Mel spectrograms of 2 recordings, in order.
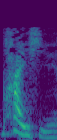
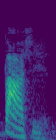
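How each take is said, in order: First: The first syllable is pronounced 'tai'. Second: The first syllable is pronounced 'da'. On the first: The speaker calls it right. "这个应该念成太学了" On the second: The speaker calls it wrong. "不是大学"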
